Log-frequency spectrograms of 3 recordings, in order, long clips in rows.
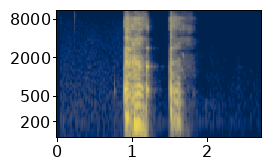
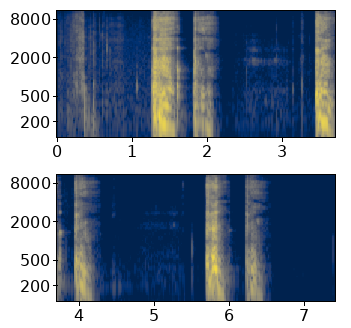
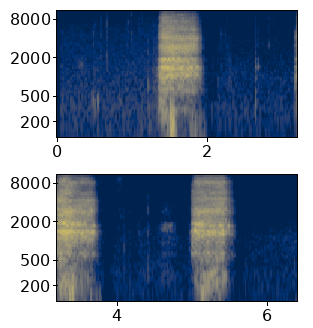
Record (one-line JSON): {"cough_length": "2.7 s", "cough_amplitude": 28400, "cough_signal_mean_std_ratio": 0.29, "three_cough_length": "7.4 s", "three_cough_amplitude": 32365, "three_cough_signal_mean_std_ratio": 0.26, "exhalation_length": "6.4 s", "exhalation_amplitude": 11052, "exhalation_signal_mean_std_ratio": 0.39, "survey_phase": "alpha (2021-03-01 to 2021-08-12)", "age": "45-64", "gender": "Female", "wearing_mask": "No", "symptom_none": true, "symptom_onset": "2 days", "smoker_status": "Never smoked", "respiratory_condition_asthma": false, "respiratory_condition_other": false, "recruitment_source": "Test and Trace", "submission_delay": "1 day", "covid_test_result": "Positive", "covid_test_method": "RT-qPCR"}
